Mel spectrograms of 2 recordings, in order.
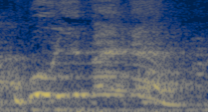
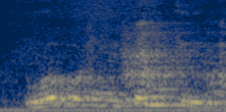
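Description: First: High, laughing replay of the question; laughing mimic. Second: Said in the usual way. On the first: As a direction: tease it back through laughter, pitched up high. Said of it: "I don't know what I was thinking". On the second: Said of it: "and I say".

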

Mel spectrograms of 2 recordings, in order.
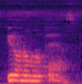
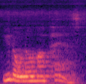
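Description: Both takes have the same delivery.

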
